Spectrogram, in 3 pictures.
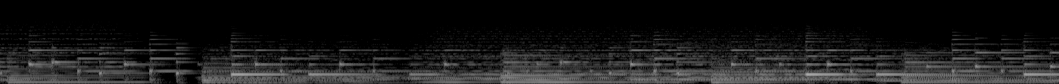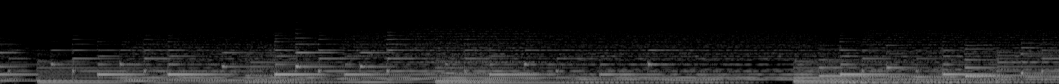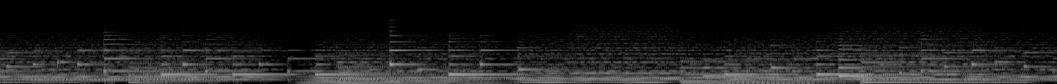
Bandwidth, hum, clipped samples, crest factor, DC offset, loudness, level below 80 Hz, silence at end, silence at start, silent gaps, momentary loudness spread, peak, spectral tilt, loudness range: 10.5 kHz; none; under 0.1%; 16 dB; under 0.1%; -36 LUFS; -52 dBFS; 0 s; 0 s; none; 9 LU; -18 dBFS; -7.5 dB/octave; 3 LU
